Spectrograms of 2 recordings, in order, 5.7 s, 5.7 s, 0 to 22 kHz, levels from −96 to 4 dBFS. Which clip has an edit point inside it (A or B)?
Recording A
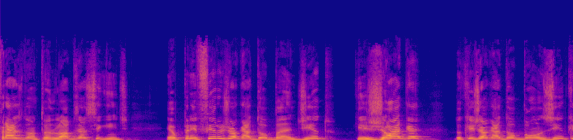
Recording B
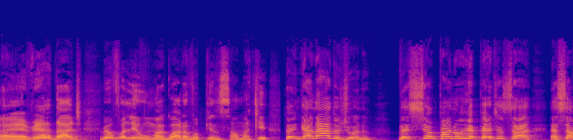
B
